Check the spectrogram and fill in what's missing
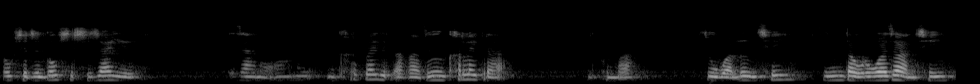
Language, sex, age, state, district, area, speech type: Bodo, female, 30-45, Assam, Kokrajhar, rural, spontaneous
